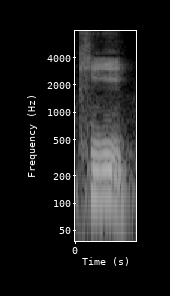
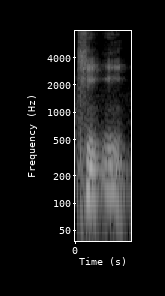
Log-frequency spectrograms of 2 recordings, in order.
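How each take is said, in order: First: The vowel is one long, smooth stretched sound. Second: The vowel is split by a short stop. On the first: This is how it sounds in fast speech. The speaker calls it wrong. "when we say it in fast speech, we say key. We sort of just say e, but stretch it" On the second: This is how the word really is. The speaker calls it right. "But really, there's a stop in between"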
